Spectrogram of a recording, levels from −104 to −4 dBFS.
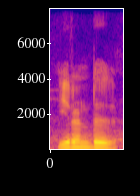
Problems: constant background noise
